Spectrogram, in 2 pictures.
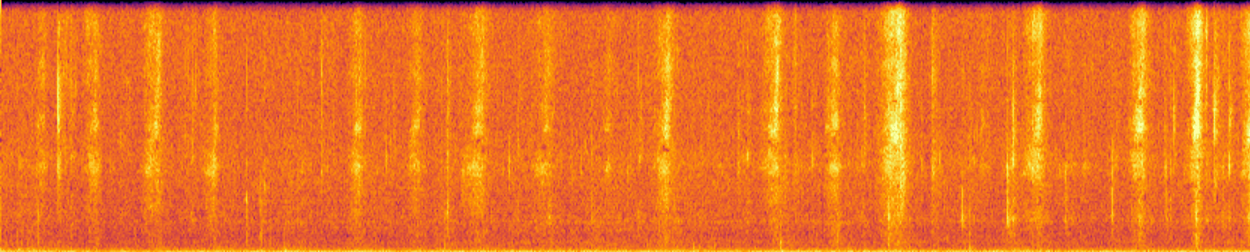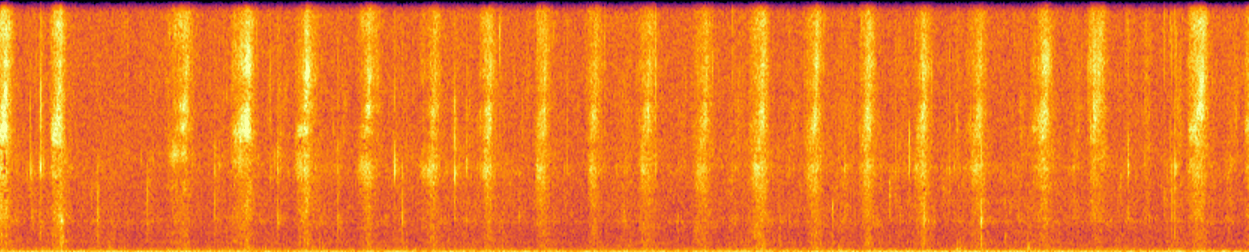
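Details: Rapid, steady licking by Stella, a calico cat, on a person's hand in a room. Dense, crisp, moist clicking strokes repeat throughout over a constant low hum.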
